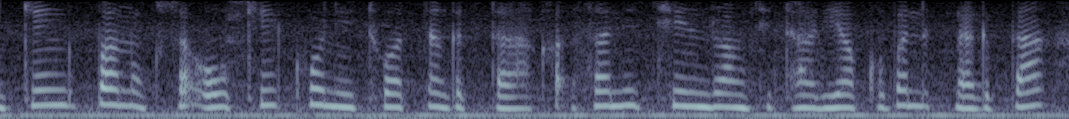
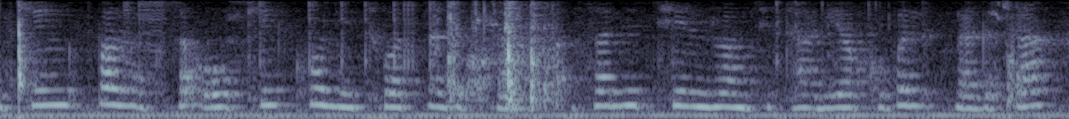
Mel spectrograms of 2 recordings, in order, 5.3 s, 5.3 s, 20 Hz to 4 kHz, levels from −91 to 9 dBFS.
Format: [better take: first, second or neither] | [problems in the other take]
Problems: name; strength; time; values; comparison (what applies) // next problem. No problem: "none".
first | background sound (Squeak); 5 dB below the speech // room echo; dies away in 0.4 s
